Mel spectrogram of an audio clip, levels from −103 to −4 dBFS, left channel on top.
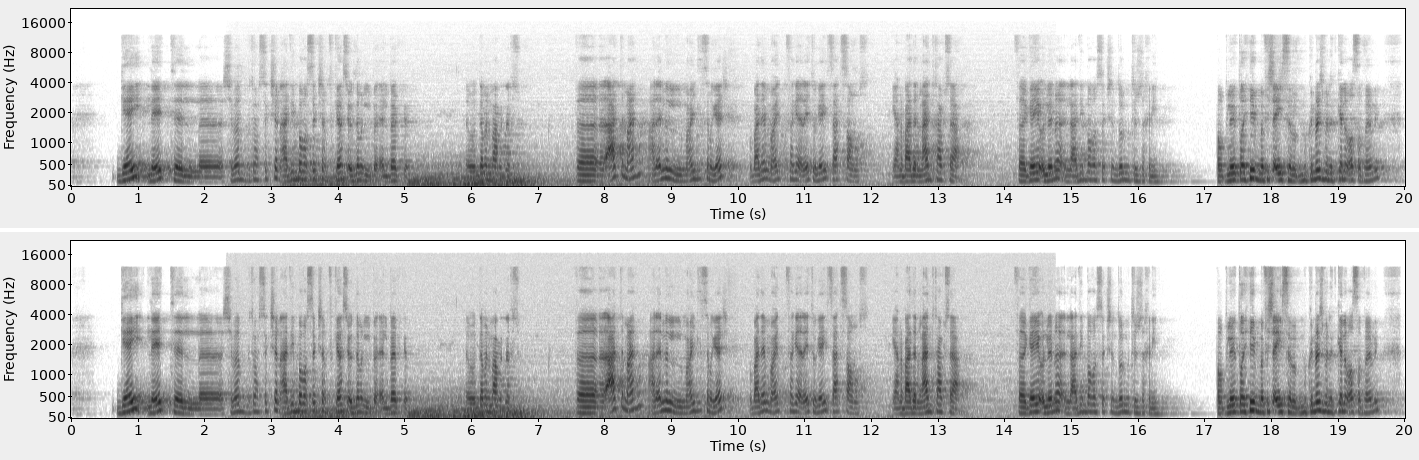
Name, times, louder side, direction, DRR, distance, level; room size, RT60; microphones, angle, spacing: voice 1, 0.7-5.1 5.9-6.6 7.6-9.9 10.2-11.9 12.3-13.4 14.2-16.3 17.2-19.6, right 2 dB, 45° right, 8 dB, 1.6 m, -30 dB
Thunder / Rain, 2.3-14.7, right 1 dB, 65° right, 1.7 m, -40 dB
29.5 x 20.0 x 7.1 m, 1.0 s
head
